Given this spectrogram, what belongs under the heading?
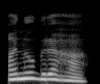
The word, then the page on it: ಅನುಗ್ರಹ: anugraha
